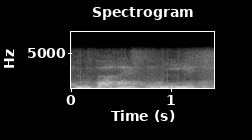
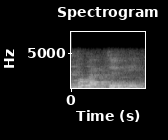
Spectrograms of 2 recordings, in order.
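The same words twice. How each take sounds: First: The word is said in a French accent. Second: The word is said in a plain, ordinary accent.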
